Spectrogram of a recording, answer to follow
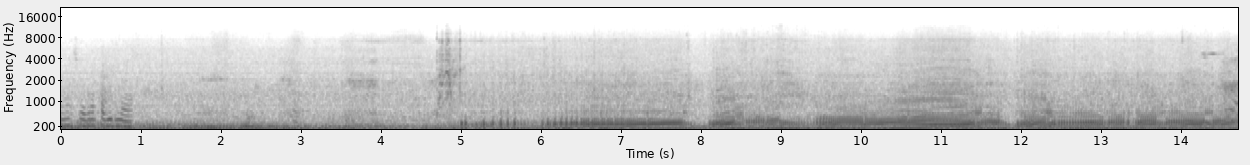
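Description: Enduro dirt bike engine running at low speed on a trail. In the second half it is revved up and eased off several times.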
